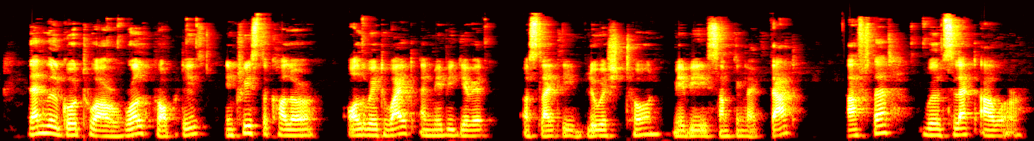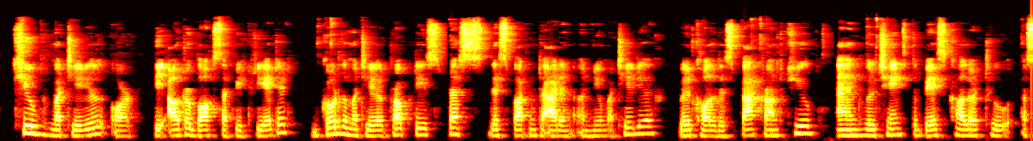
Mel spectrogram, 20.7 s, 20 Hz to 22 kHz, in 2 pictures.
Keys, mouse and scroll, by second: 1.1 click, 2.0 click, 9.1-11.8 drag, 14.8 click, 15.2 click, 16.4-16.9 scroll down 3, 16.9-17.5 scroll up 2, 17.9 click, 19.2 click.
